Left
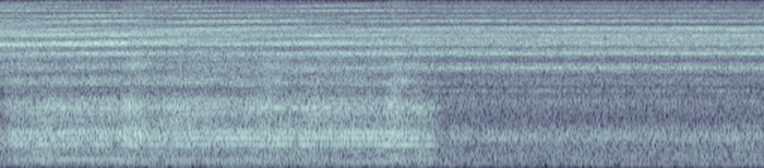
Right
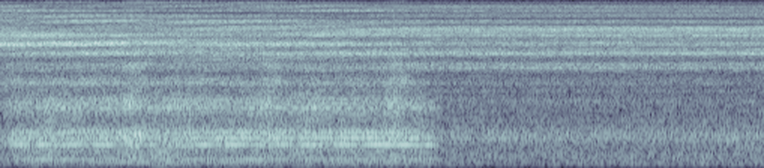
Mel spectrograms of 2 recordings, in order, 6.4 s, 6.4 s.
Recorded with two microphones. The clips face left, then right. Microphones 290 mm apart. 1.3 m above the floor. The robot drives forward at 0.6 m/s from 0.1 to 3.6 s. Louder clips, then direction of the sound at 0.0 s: Right 1 dB; 30° left (ahead or behind).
